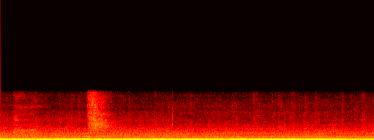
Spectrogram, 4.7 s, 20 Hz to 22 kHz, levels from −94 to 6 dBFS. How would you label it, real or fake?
real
